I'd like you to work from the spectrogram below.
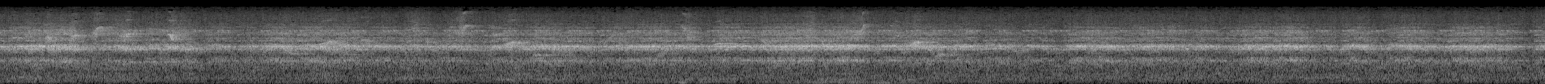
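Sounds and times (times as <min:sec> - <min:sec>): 
rainforest frogs calling in Costa Rica: 0:00.0 - 0:15.4
rainforest insects buzzing in Costa Rica: 0:00.0 - 0:15.4
scattered chirps and trills: 0:00.0 - 0:15.4.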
